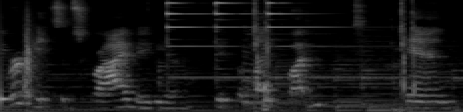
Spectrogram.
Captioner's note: bell dinging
